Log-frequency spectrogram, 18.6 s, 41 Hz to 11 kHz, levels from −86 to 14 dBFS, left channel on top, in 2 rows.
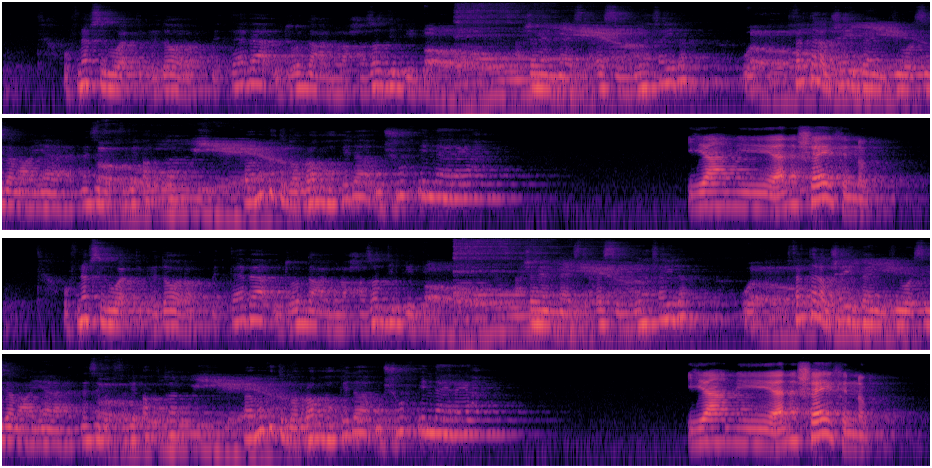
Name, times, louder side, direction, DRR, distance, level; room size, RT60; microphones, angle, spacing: voice 1, 0.3-4.4 4.9-6.9 7.4-11.1 11.7-14.1, right 1 dB, 45° right, 0 dB, 1.2 m, -33 dB
Male speech man speaking, 4.2-6.4 7.5-9.3 10.2-12.2, left 1 dB, 30° left, 2.6 m, -40 dB
sound 1, 4.5-7.6, right 1 dB, 85° right, 3.6 m, -46 dB
voice 2, 16.1-17.9, right 3 dB, 30° right, 8 dB, 0.7 m, -26 dB
23.5 x 18.0 x 2.3 m, 1.5 s
head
